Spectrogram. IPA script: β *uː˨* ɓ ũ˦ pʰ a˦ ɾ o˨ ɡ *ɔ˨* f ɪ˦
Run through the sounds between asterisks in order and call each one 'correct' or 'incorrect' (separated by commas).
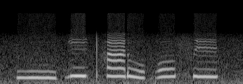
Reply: correct, incorrect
